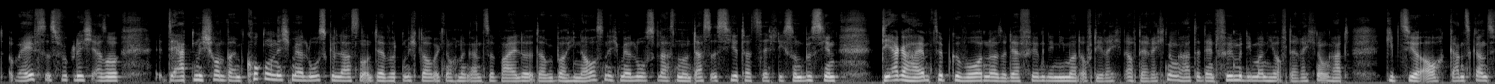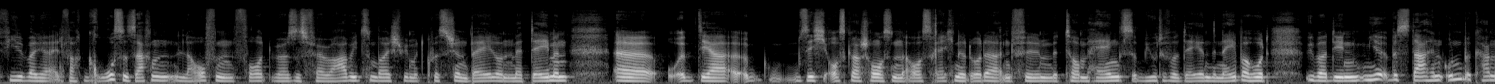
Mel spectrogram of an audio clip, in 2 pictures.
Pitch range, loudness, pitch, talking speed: 160-180 Hz, -20 LUFS, 170 Hz, 215 wpm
